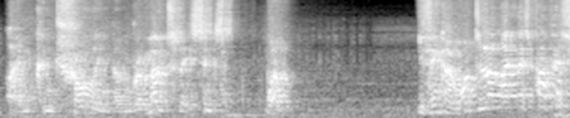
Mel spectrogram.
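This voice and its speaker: An actor playing a vain, charming male alchemist in a video game, florid, flattering and theatrical as he speaks through puppets. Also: fairly high pitch. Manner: florid, flattering, self-pitying and playful. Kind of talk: dramatic video game dialogue. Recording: very echoey, with loud background noise.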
